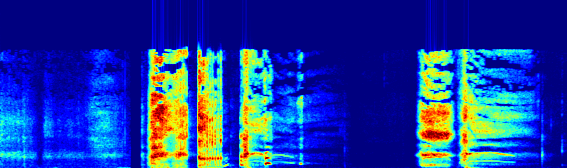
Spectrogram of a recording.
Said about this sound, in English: Okay, so we're replaying this and, like, listening to us, and... quite embarrassing. We are breathing so heavy. Like we need that. We need some exercise, apparently. We went up maybe, like, two flights of stairs, maybe, and we're huffing.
